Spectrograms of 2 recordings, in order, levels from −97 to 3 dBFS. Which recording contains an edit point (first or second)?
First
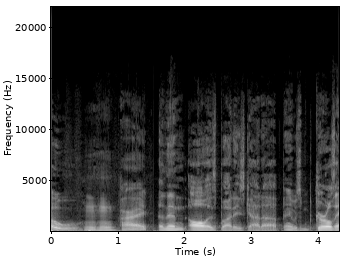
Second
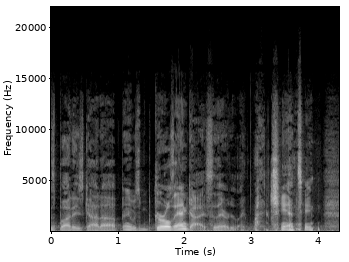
first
